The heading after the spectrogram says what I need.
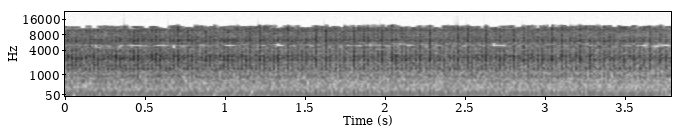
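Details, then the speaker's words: Kuba Brilliant 125 scooter idling: a dull, uneven crank-like knock from the variator side, traced to play in a worn front variator. "Ya normalde pek iyi bir ses değil krank sesi gibi duruyor değil mi"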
